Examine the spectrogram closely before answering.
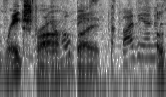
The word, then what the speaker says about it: Rakestraw: They don't have to be amazing earlier on because of the cushion it's that pronounced Rakestraw, but by the end of the season, some combination fucking saying of it weird.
